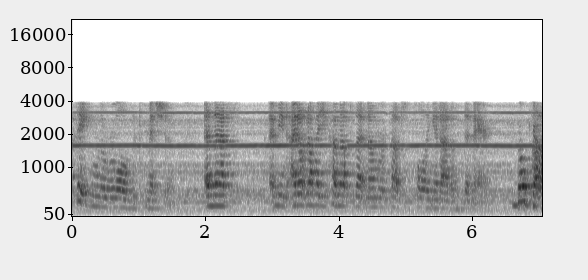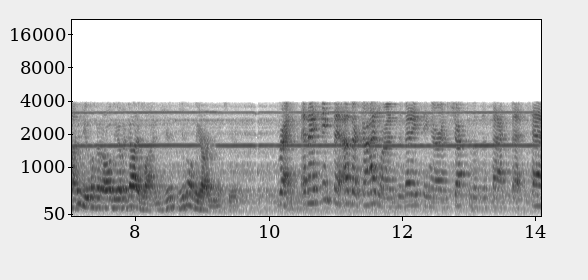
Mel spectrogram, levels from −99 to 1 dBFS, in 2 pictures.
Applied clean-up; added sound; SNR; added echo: none; Bowed string instrument; 7 dB; reverberation time 0.4 s.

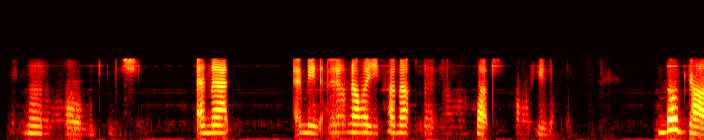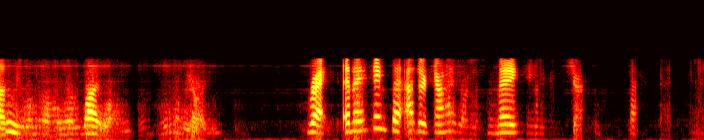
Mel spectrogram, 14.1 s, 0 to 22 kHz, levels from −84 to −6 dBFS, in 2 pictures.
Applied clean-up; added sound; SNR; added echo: neural separator model SepFormer WHAMR!.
